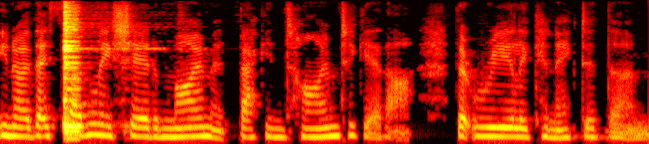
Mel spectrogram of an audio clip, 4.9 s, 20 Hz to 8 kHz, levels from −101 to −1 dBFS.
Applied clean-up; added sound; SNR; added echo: classical method spectral subtraction.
